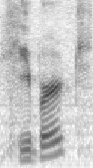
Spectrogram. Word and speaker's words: Hiebert: We are joined today by Dan Heert. Did I pronounce that right?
